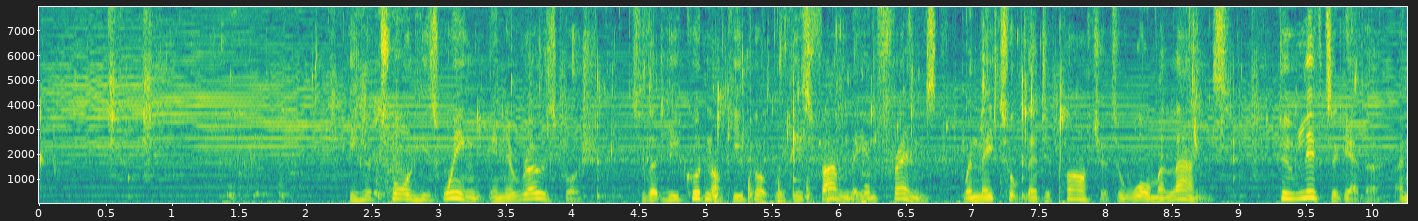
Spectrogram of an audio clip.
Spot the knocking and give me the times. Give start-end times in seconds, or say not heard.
5.0-6.0.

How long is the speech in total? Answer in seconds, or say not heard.
8 s.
